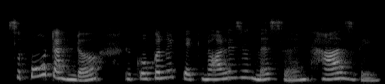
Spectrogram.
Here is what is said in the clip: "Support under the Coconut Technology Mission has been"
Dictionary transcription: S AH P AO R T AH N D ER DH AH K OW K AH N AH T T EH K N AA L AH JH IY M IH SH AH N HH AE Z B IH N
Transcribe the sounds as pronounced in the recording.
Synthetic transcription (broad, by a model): S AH P AO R T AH N D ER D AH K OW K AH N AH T T EH K N AA L AH JH IY M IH S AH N HH AE Z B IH N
